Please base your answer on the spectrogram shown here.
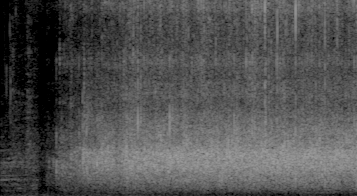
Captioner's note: applause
